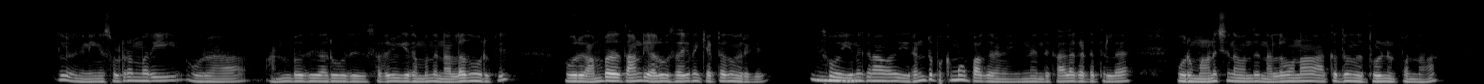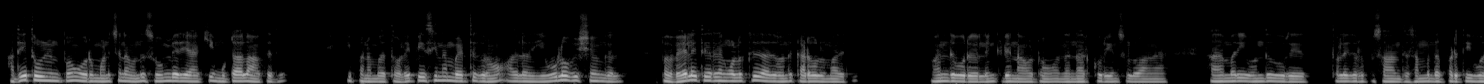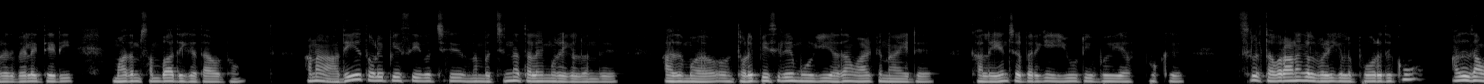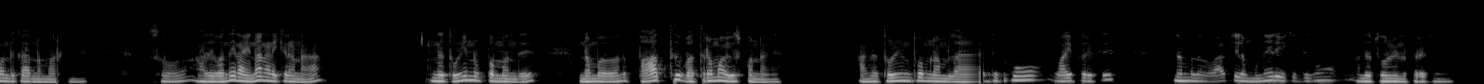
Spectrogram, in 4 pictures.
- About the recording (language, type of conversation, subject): Tamil, podcast, புதிய தொழில்நுட்பங்கள் உங்கள் தினசரி வாழ்வை எப்படி மாற்றின?
- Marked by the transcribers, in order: inhale; inhale; inhale; inhale; inhale; inhale; inhale; inhale; "காலையில" said as "கால்ல"; inhale; "தவறான" said as "தவறானங்கள்"; inhale; lip smack; inhale; unintelligible speech; inhale; "வைக்கிறதுக்கும்" said as "வைக்கித்துக்கும்"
